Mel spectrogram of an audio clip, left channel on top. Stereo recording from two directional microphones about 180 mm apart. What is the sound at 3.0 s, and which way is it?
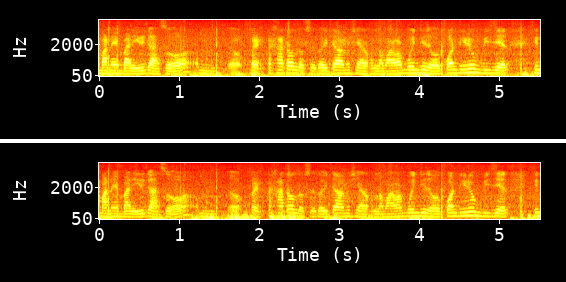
Speech, 10° left (ahead or behind).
